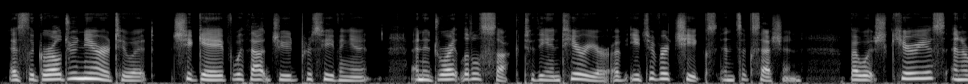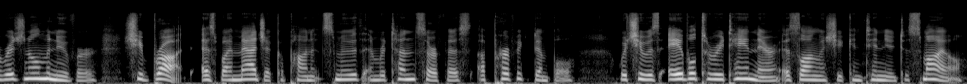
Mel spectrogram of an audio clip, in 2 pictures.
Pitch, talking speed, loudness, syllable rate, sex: 210 Hz, 190 wpm, -19 LUFS, 5.3 syllables/s, female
